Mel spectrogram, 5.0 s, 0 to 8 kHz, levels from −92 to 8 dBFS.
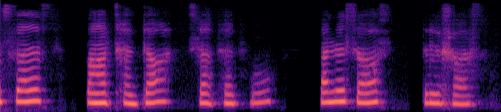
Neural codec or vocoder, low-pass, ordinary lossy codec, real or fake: codec, 16 kHz, 1 kbps, FunCodec, trained on Chinese and English, 50 frames a second; 7.2 kHz; none; fake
